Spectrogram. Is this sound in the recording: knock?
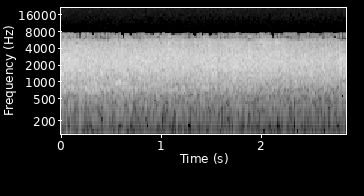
no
